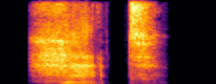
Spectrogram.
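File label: "hat", British phonetics; 英语音标发音（剑桥版）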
